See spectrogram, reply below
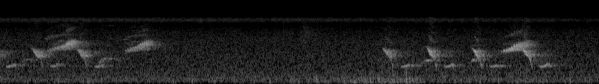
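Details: A wild Chestnut-backed scimitar babbler (Pomatorhinus montanus) gives loud, short, fluty whistles that swoop up and down, in two bursts of four or five notes, over a steady high insect hiss.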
